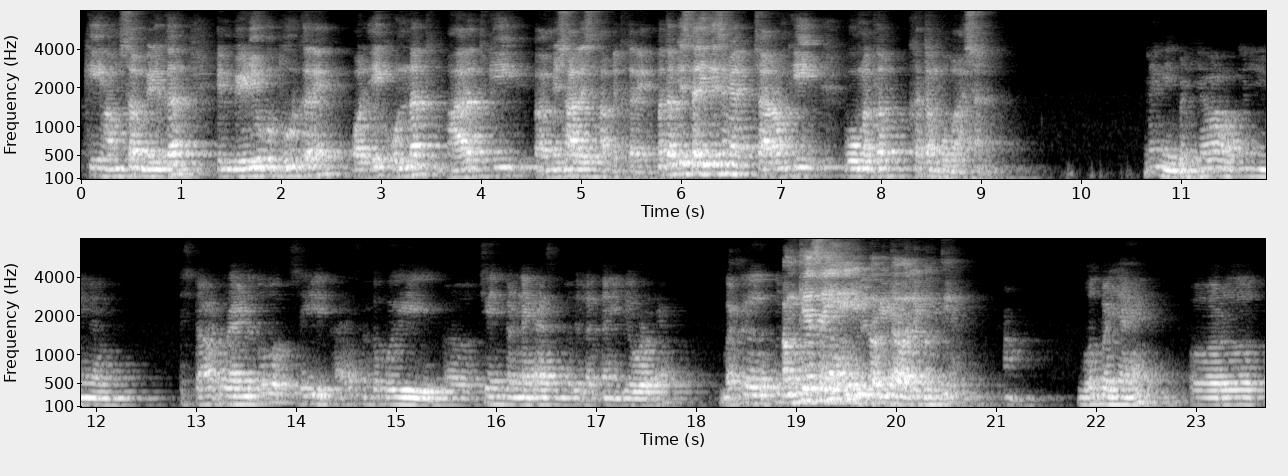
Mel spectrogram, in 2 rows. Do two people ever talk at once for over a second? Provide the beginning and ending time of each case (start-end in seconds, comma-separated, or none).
19.0-20.5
